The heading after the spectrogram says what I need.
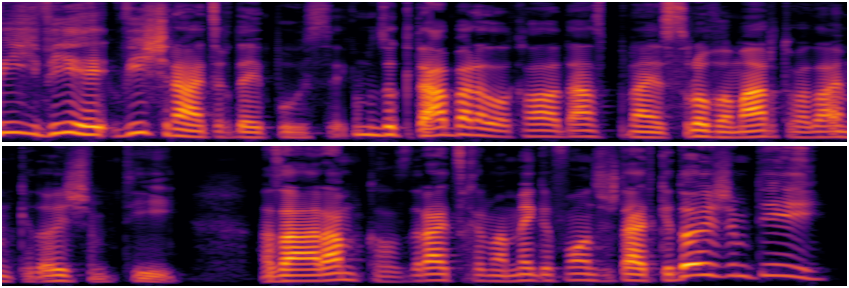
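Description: Man, Torah sermon, sing-song chanting, repeats phrases for emphasis, gravelly, dry close sound. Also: fairly high pitch, no room sound. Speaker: preacher giving a Torah talk.

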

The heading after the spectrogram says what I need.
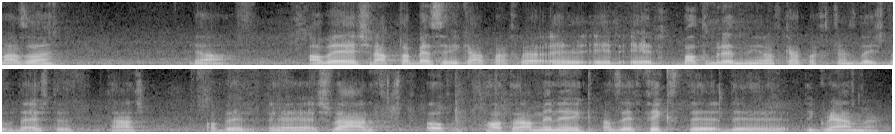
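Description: A man teaching an informal text study lesson, halting and restarting often, mixing languages. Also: medium pitch, slight background noise. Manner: halting, mixes languages, many fillers and restarts. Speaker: teacher of religious texts.

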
